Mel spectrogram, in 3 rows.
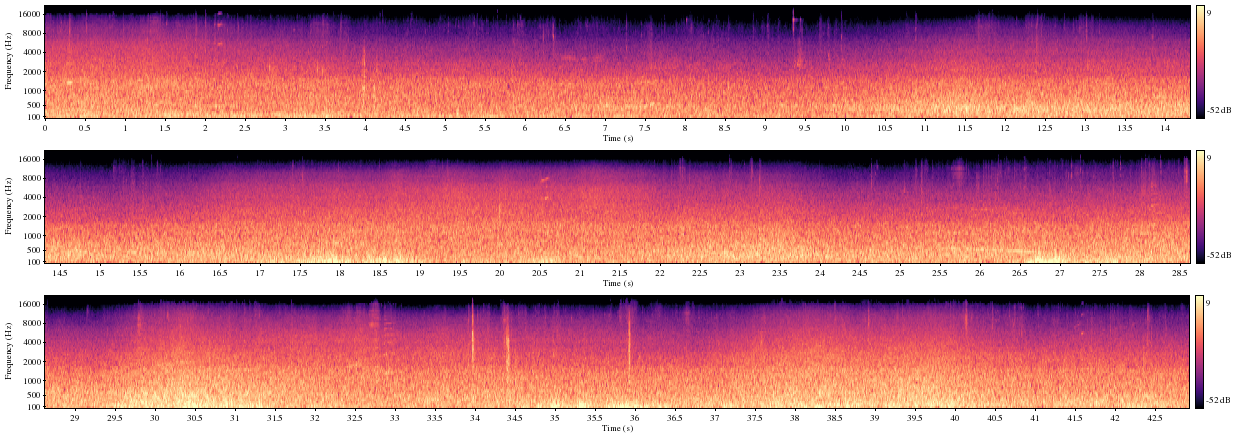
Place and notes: {
  "title": "Cyprès, collège de Saint-Estève, Pyrénées-Orientales, France - Vent dans les cyprès",
  "date": "2011-03-17 15:07:00",
  "description": "Preneuse de son : Aurélia",
  "latitude": "42.71",
  "longitude": "2.84",
  "altitude": "46",
  "timezone": "Europe/Paris"
}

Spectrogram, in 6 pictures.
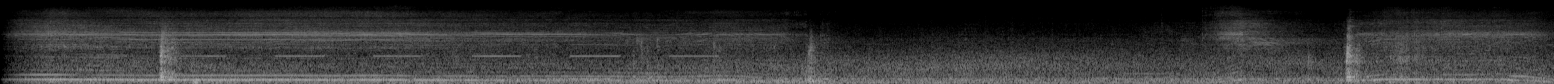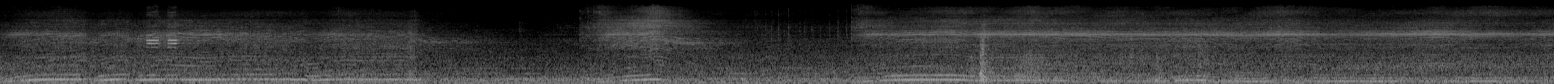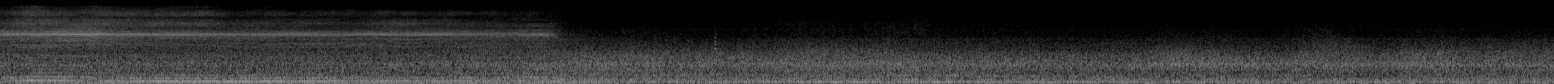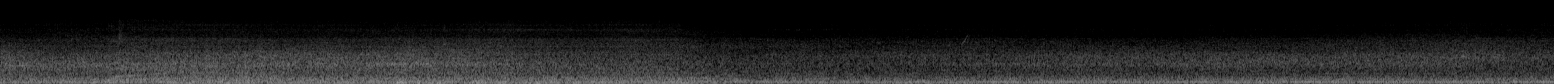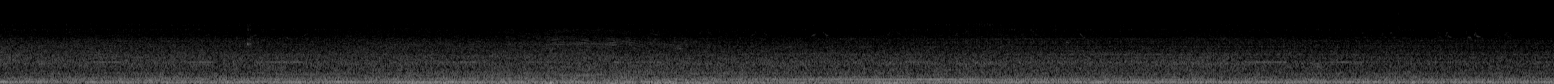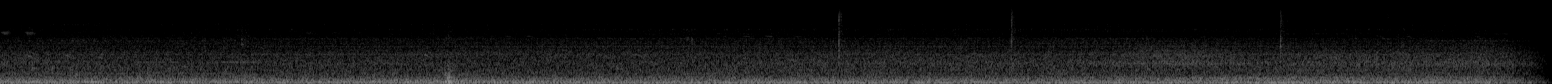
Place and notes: {
  "title": "Coquina Beach, Bradenton Beach, Florida, USA - Coquina Beach Parking Lot",
  "date": "2021-03-26 08:53:00",
  "description": "Workers clearing trees in parking lot at Coquina Beach.",
  "latitude": "27.45",
  "longitude": "-82.69",
  "altitude": "9",
  "timezone": "America/New_York"
}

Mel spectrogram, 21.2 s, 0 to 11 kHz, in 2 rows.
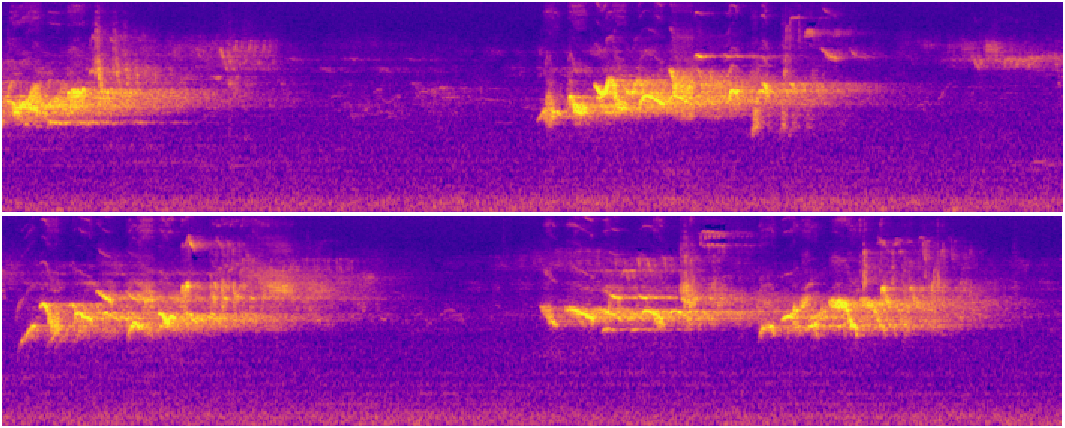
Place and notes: {
  "title": "Oświecenia neighbourhood at dawn - Kraków, Polska - (636) AB Common Blackbird at dawn",
  "date": "2020-05-15 04:00:00",
  "description": "Wide (85cm) AB stereo recording made from a balcony. No processing added - all the echos and reverberance are natural and comes from concrete reflections.\nSennheiser MKH 8020, Sound Devices MixPre6 II",
  "latitude": "50.09",
  "longitude": "19.99",
  "altitude": "253",
  "timezone": "Europe/Warsaw"
}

